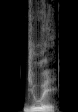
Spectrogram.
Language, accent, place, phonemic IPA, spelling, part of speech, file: German, Germany, Berlin, /d͡ʒuːl/, Joule, noun, De-Joule.ogg
- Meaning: joule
